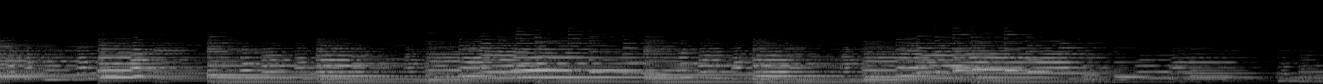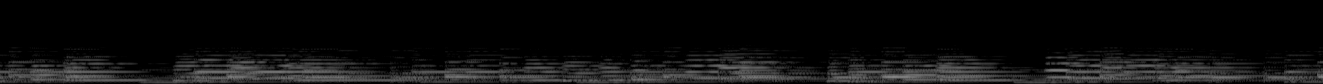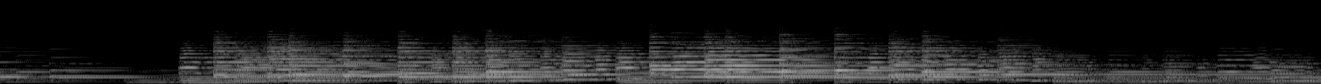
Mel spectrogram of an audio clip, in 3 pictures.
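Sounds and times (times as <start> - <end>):
trombone melody: 0.0 - 17.2, 18.4 - 25.8, 28.2 - 39.6.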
